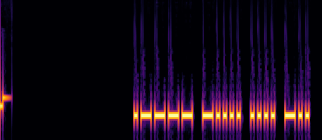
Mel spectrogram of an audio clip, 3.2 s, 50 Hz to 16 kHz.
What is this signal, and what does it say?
Morse code, heard as a keyed tone, about 36 wpm, 700 Hz. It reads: 16HD
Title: Four Challenging Letter-Number Combinations 35wpm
